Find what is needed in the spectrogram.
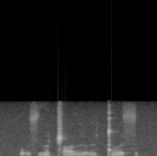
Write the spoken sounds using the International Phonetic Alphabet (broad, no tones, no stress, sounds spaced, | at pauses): o̰ s ð ʊ ǁ ɔ r o̰ r ǃ ʊ s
